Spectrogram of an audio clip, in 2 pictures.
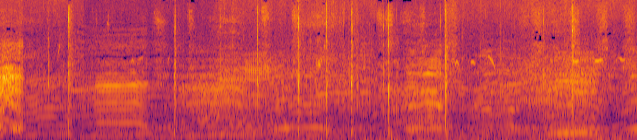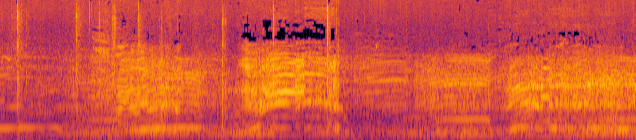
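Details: Calves of Hereford and white-faced type grouped in a sale lot, many voices bawling and mooing in overlapping waves, some short clicks and knocks between calls, louder chorus toward the end.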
